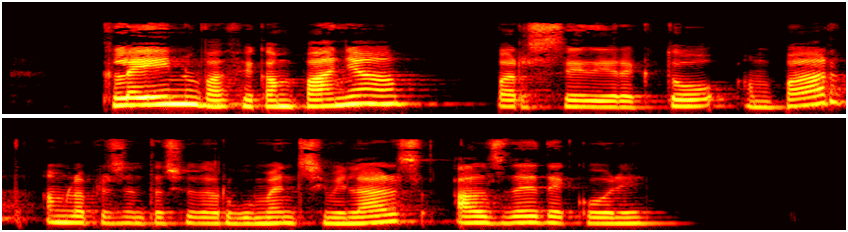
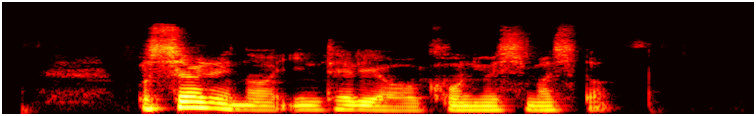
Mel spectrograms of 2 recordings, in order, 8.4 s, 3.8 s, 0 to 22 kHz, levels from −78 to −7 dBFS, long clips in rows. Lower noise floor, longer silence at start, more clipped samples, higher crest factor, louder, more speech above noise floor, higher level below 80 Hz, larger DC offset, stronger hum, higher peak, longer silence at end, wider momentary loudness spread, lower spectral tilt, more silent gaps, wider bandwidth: first, -81 dBFS vs -53 dBFS; second, 0.5 s vs 0.7 s; neither; about the same, 20 dB vs 22 dB; about the same, -23 LUFS vs -23 LUFS; first, 58 dB vs 30 dB; second, -72 dBFS vs -56 dBFS; neither; neither; about the same, -4 dBFS vs -2 dBFS; first, 0.9 s vs 0.75 s; about the same, 12 LU vs 13 LU; second, -4.5 dB/octave vs -6 dB/octave; neither; about the same, 11.5 kHz vs 11 kHz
